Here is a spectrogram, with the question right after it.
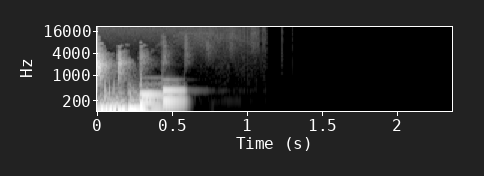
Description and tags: UI Correct button11
game button ui menu click option select switch interface
button, click, game, gui, interface, menu, option, scroll, select, switch, ui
